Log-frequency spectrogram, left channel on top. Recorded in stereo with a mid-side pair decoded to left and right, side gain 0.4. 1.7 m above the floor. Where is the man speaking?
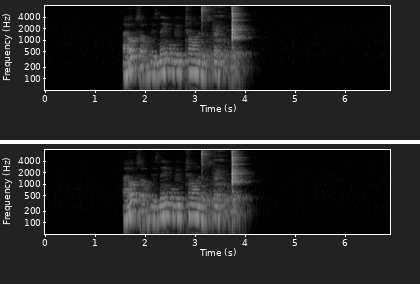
60° left, 3 m.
